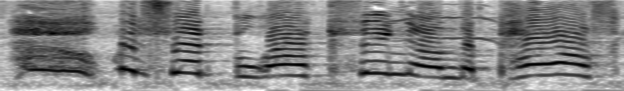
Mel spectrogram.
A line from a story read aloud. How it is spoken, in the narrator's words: cried another boy, crawling on all fours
